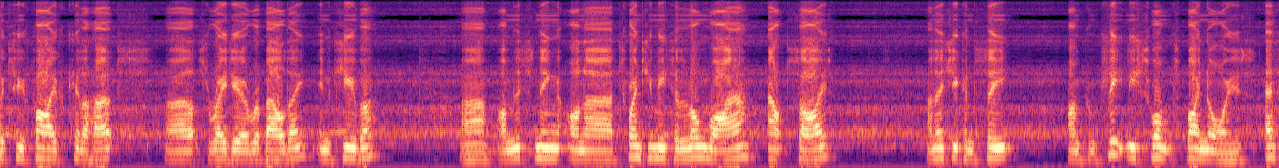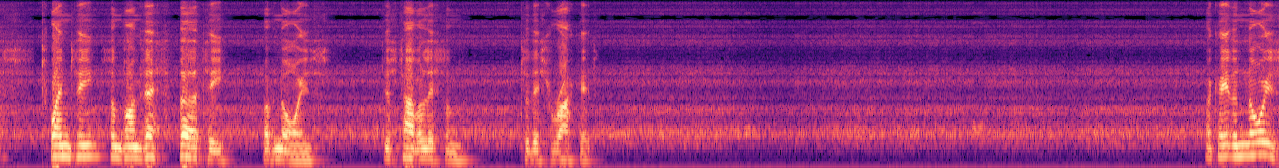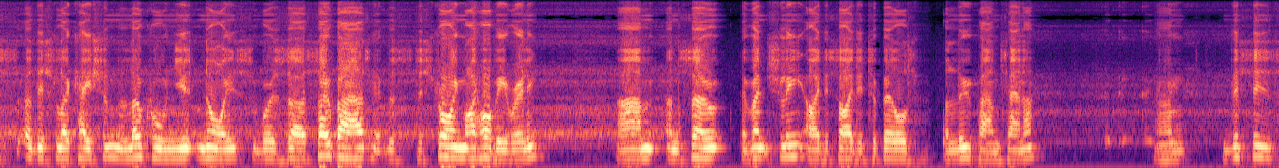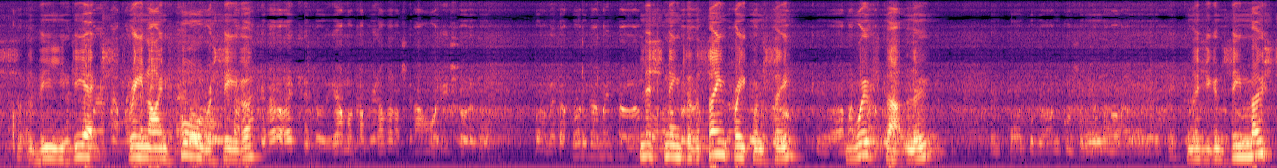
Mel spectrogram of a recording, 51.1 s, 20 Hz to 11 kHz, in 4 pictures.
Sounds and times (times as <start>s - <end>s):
Speech: 0.0s - 3.8s, 4.6s - 8.4s, 9.3s - 18.8s, 24.9s - 31.0s, 31.8s - 36.0s, 36.6s - 51.1s
Noise: 0.0s - 51.1s
Radio: 0.0s - 51.1s.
